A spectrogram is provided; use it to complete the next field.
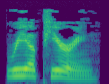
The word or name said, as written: reappearing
